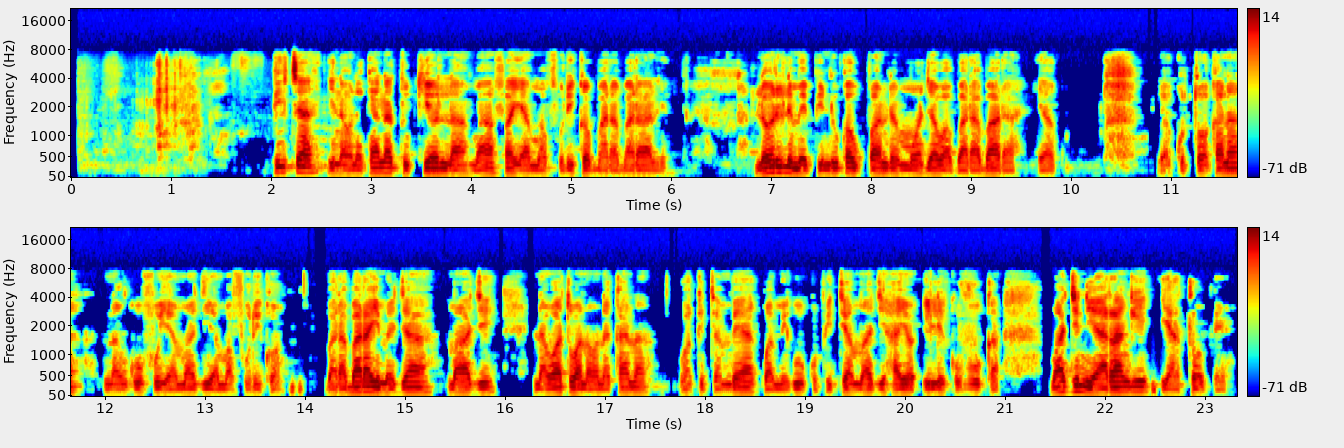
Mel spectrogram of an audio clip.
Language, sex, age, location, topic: Swahili, female, 18-24, Nakuru, health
